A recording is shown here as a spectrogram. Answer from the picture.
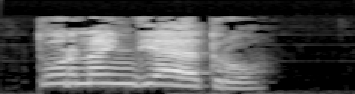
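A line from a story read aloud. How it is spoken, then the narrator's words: Yelling. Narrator (Italian): urlò Dorothy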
